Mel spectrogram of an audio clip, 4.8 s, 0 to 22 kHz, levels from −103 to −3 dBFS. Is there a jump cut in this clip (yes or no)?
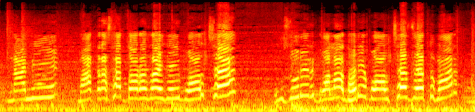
no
